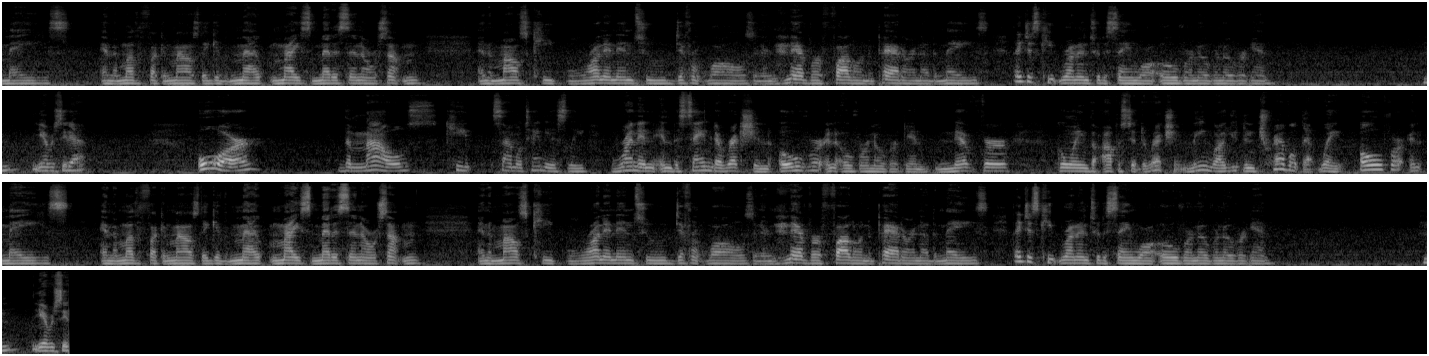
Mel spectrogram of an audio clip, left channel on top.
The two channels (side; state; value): right; drops out; at 15.0 s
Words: and the motherfucking mouse, they give mice medicine or something, and the mouse keep running into different walls, and they're never following the pattern of the maze. They just keep running into the same wall over and over and over again. You ever see that? Or the mouse keep simultaneously running in the same direction over and over and over again, never going the opposite direction. Meanwhile, you done traveled that way over and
